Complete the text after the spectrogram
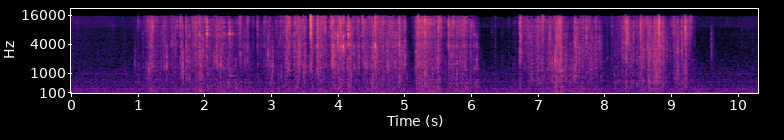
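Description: Frozen berries rattle and tumble out of a plastic bag into a glass.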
